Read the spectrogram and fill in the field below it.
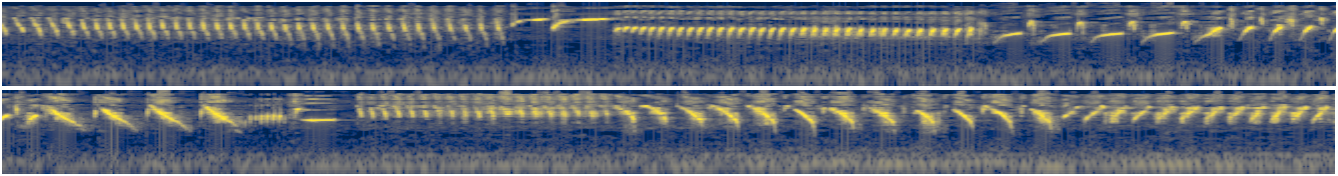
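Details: A Belgian canary sings calmly with a sustained low buzzy roll, followed by bursts of rapid sweeping notes and a final stretch of fast, even trilled syllables.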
